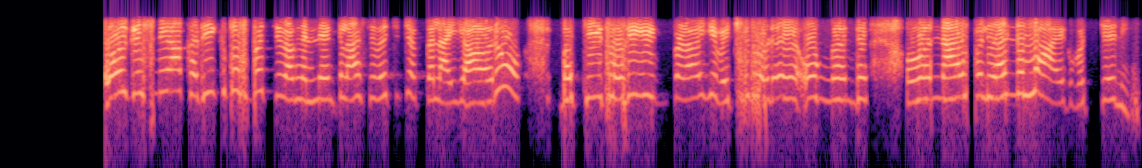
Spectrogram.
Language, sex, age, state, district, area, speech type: Dogri, female, 60+, Jammu and Kashmir, Udhampur, rural, conversation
